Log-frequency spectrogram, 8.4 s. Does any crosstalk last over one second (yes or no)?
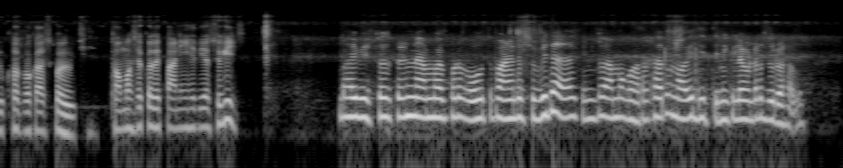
no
